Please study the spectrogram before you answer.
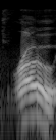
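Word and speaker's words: Breaux: Bridge is correct, but bro is B r e aux. It's cinjun French thing.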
